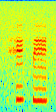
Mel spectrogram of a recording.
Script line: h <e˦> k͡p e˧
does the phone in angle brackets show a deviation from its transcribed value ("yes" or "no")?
no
